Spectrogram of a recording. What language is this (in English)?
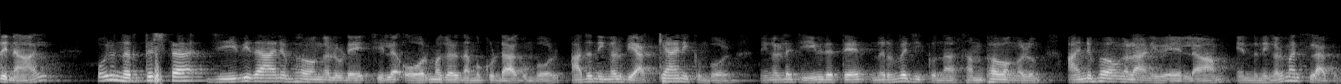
Malayalam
